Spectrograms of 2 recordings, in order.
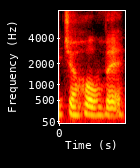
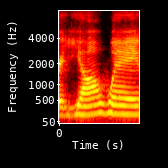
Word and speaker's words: Yahweh: Yahave or some people say Jehovah. It is actually the J's are not pronounced. It is Yahave or Yahweh or Yahave or you can say Jehovah.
